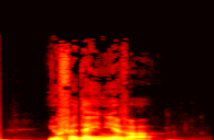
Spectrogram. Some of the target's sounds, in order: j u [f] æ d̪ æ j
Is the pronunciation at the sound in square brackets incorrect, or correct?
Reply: correct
